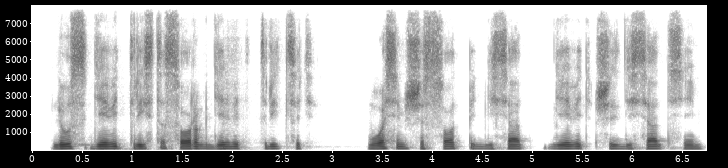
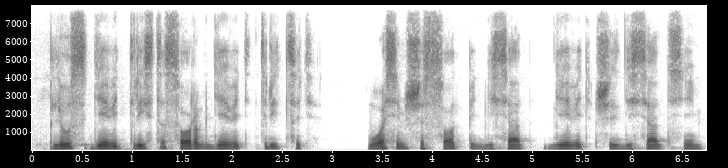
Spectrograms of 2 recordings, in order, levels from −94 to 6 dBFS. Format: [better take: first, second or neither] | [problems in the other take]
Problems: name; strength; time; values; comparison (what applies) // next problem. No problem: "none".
second | noise reduction (neural mask model DeepFilterNet 3)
